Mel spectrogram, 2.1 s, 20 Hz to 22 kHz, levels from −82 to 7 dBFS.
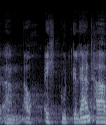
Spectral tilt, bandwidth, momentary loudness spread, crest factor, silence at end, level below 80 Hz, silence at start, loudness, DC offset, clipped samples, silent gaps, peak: -6 dB/octave; 15.5 kHz; 10 LU; 20 dB; 0 s; -62 dBFS; 0 s; -29 LUFS; under 0.1%; under 0.1%; none; -8 dBFS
